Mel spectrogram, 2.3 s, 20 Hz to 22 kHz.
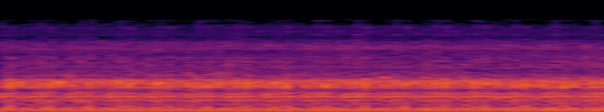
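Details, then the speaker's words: VW/Audi 1.8T at idle, vacuum line disconnected from the secondary air combi valve, secondary air pump found full of water: steady idle with a quick, even puffing pulse as exhaust pushes back through a stuck-open combi valve. "but you can hear it pulsing and exhaust noise is away is gone now that's exhausting"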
